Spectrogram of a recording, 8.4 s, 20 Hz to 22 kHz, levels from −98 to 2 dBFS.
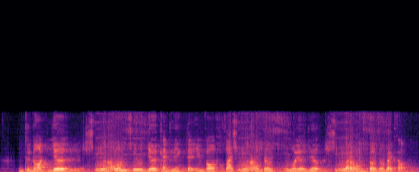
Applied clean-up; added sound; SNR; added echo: neural separator model SepFormer DNS4.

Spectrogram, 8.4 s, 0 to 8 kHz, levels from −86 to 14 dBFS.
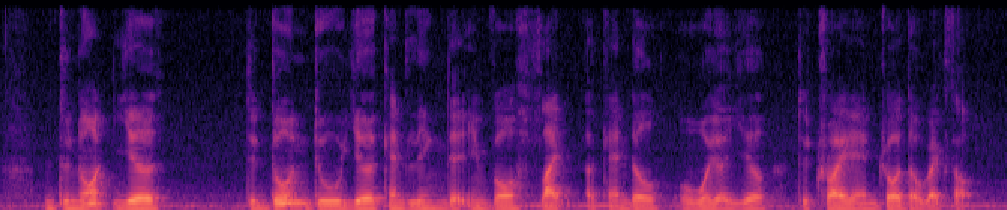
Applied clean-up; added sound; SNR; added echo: none; none; none; none.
